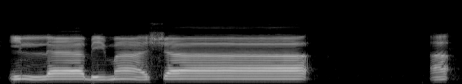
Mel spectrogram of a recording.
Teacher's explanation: ہلکا سا آپ نے گلے کو روک دینا ہے تو حمزہ کا ساؤنڈ نکل جائے گا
